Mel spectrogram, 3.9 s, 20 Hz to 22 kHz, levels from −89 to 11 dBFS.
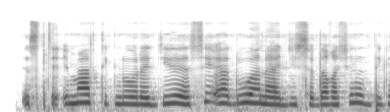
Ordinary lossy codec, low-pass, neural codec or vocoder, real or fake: none; 10.8 kHz; codec, 24 kHz, 3.1 kbps, DualCodec; fake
